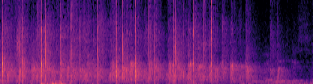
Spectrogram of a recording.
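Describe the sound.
A small crowd applauds a guest as he is introduced, with dense, irregular hand claps running steadily for several seconds at moderate loudness, thinning slightly toward the end, with a faint murmur of voices underneath.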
